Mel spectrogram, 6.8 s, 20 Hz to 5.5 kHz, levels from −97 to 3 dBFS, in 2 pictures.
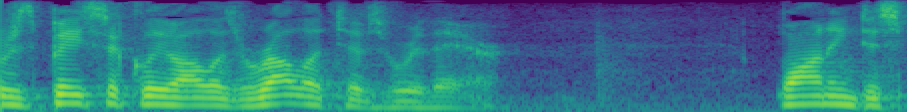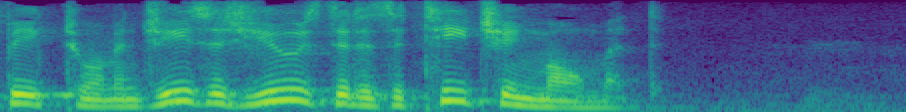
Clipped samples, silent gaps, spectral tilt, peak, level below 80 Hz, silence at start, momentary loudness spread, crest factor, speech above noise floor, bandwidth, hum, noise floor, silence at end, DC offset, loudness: under 0.1%; none; -7.5 dB/octave; 0 dBFS; -50 dBFS; 0 s; 10 LU; 18 dB; 34 dB; 5.4 kHz; none; -51 dBFS; 0.95 s; under 0.1%; -18 LUFS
